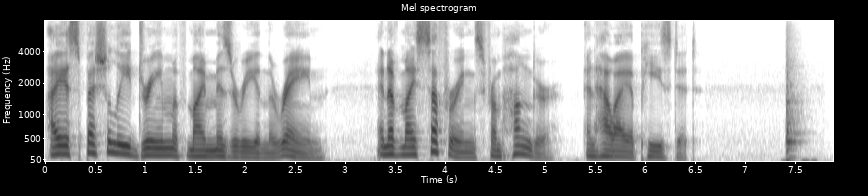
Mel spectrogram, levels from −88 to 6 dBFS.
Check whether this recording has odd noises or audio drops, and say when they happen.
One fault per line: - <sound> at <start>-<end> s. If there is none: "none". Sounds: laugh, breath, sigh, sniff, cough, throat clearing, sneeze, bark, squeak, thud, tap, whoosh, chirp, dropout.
- tap at 7.4-7.7 s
